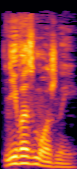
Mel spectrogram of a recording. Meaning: impossible (not possible)
- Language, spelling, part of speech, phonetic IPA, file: Russian, невозможный, adjective, [nʲɪvɐzˈmoʐnɨj], Ru-невозможный.ogg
